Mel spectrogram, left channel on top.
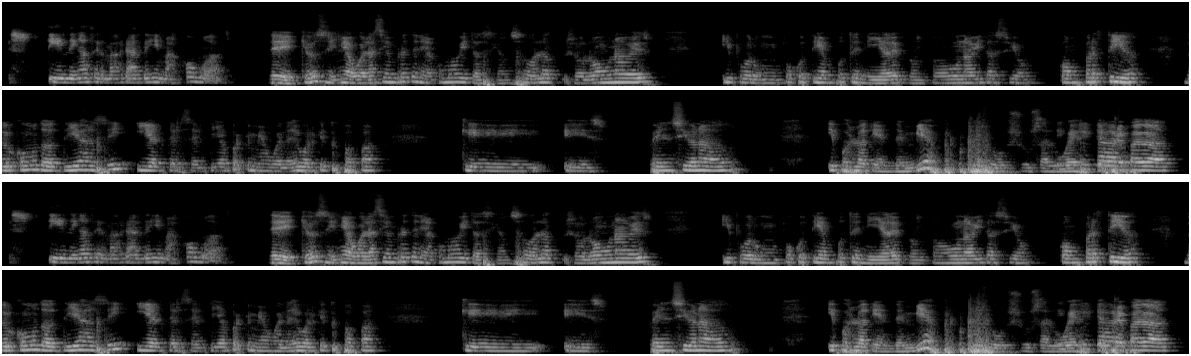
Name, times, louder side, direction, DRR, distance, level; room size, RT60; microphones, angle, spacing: voice 1, 0.1-2.2 22.4-23.2, left 2 dB, 70° left, 3 dB, 0.7 m, -33 dB
voice 2, 2.7-6.8 7.2-10.3 10.6-16.0 16.5-17.9 18.3-19.2 19.7-19.9 20.1-23.5, equal, 5° right, -2 dB, 0.5 m, -30 dB
2.5 x 2.2 x 2.6 m, 0.28 s
head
